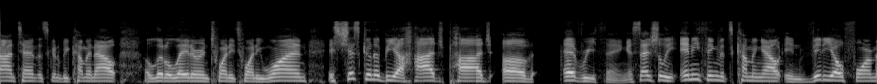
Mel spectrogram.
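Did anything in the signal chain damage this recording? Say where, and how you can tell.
Yes. The damage happens in the network stage of the call. Short concealed packet loss appears at 4.10 to 4.16 s. About 40 ms of audio arrived too late to decode. The receiver extended the preceding sound to cover the hole and then blended back, which leaves a brief smear.

Repeated packet loss, with its robotic sound, runs from 4.70 to 5.65 s. Four separate gaps are patched in quick succession, and the longest is 60 ms. About 18% of that stretch is synthetic fill. The sound turns choppy there. The call codec's band limit, with nothing above 8 kHz, fits G.722.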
